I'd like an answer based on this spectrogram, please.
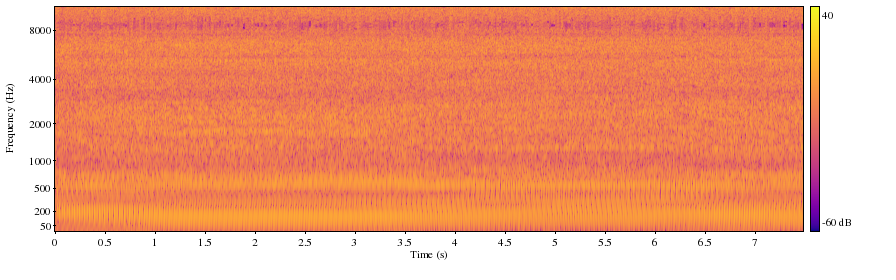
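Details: Rat rod small-block Chevy 350 V8 freshly fitted with a turbo cam, replacing the stock one: steady, even lopey idle with a firm low rumble, no knocks or misses; normal idle.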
